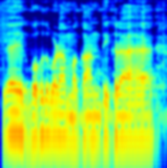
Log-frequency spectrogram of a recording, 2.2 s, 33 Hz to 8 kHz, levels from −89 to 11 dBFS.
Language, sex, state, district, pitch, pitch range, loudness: Hindi, male, Jharkhand, Deoghar, 90 Hz, 90-95 Hz, -18 LUFS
